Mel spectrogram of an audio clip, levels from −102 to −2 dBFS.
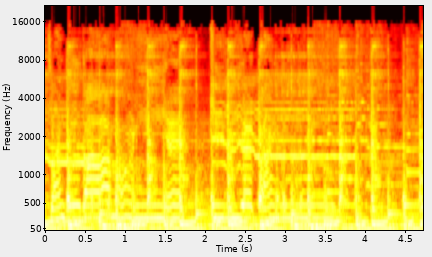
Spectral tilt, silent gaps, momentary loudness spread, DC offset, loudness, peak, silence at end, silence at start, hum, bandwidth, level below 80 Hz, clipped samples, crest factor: -5.5 dB/octave; none; 3 LU; under 0.1%; -10 LUFS; 0 dBFS; 0 s; 0 s; none; 16.5 kHz; -18 dBFS; 0.4%; 10 dB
